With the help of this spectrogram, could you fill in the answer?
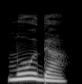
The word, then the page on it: ಮೊತ್ತ: Kannada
